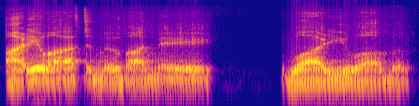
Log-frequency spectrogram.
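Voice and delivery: croaky vocal fry, low and rough. Real, not acted. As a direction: creak through it with a parched, fried voice. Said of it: "my voice is like permanent vocal fry".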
